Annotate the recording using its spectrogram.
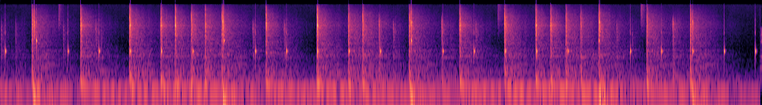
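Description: Electronic drum kit with mesh heads played in a six-count groove, hits on the floor tom and kick drum, over an evenly ticking metronome click, with a low steady hum underneath.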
